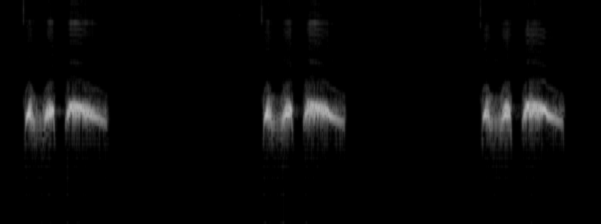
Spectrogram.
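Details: Three evenly spaced coo phrases of a female spotted dove calling to excite a male, each two short notes and a longer falling note, repeating roughly every two seconds.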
